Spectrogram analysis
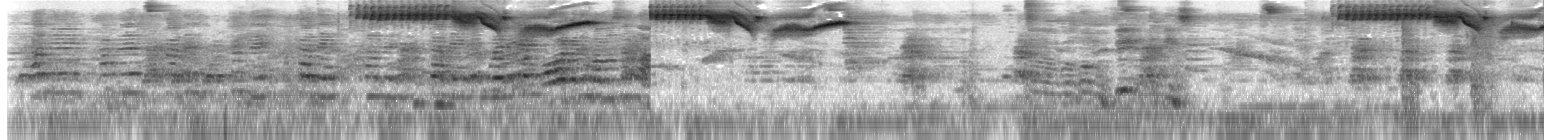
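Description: A bananaquit gives bursts of high, thin, hissing song, with other chirps and a low hum behind.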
